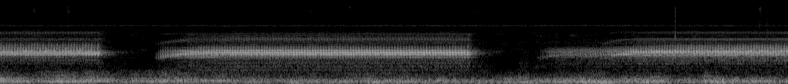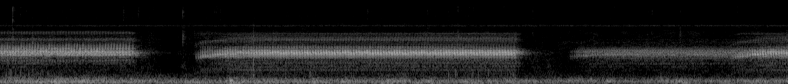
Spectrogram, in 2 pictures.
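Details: Before a thunderstorm on Lake Houston, frogs trill in long buzzy bursts of about three to four seconds, each separated by a brief silence, with a low rumbling backdrop throughout.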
